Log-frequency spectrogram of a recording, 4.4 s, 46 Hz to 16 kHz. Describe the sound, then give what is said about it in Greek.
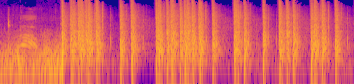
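Gunfire from about 15 guerrillas emptying their weapons in a salute to victims of fascism: loud, rapid, overlapping shots in dense bursts with brief gaps, many sharp cracks in a row. “Περίπου 15 αντάρτε αδειάζουν μπροστά μα τα όπλα του σε ένα χαιρετισμό για τα θύματα του φασισμού.”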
